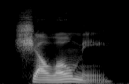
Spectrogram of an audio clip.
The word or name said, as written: Shelome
